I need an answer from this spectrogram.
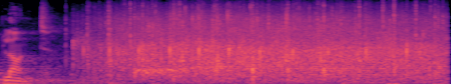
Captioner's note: applause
